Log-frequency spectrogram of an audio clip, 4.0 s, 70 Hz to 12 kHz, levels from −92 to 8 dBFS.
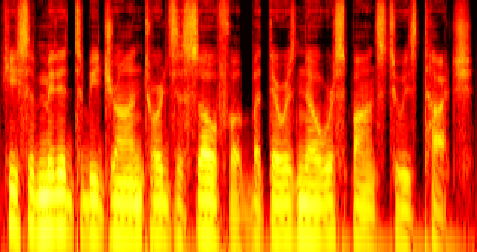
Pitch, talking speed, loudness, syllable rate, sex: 90 Hz, 240 wpm, -16 LUFS, 6.0 syllables/s, male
